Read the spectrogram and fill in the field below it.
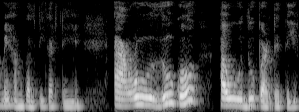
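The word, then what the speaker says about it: أعوذ: پہلا کیا ہے کہ عام طور پر تلفظ کے لحاظ سے 2 غلطیاں اس میں پائی جاتی ہیں. اعوذ ہم کیا پڑھتے ہیں؟ اعوذ اعوذ. واو کو ہم پڑھتے ہیں عین کی جگہ پہ، حتیٰ کہ پڑھنا عین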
